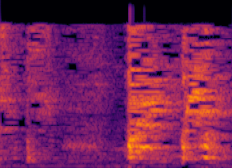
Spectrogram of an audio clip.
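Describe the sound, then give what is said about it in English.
A few coughs during a spoken Bible lesson, coming as short rough bursts with quieter gaps between them. “One more cough.”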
